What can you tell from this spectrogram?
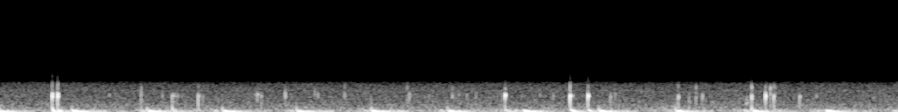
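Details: Bowel sounds from the recorder's own belly after a large meal, recorded with a Stemoscope stethoscope microphone: low muffled rumbling with frequent short gurgles and squeaks; ordinary digestion.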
